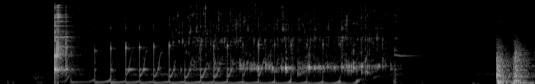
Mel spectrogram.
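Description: Room-temperature dark rum distilled from molasses glugs from a bottle into a small tulip-shaped Glencairn nosing glass in a quick, steady rhythm of rising-pitched pulses, framed by a sharp glass clink before the pour and another after it.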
